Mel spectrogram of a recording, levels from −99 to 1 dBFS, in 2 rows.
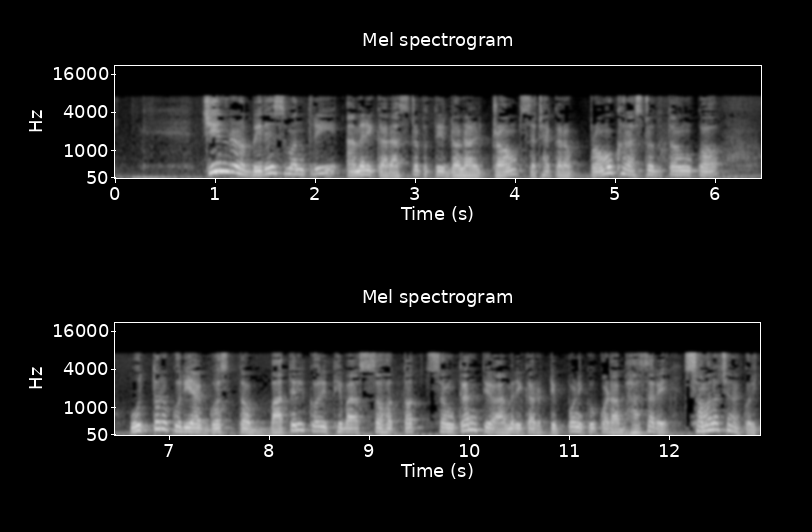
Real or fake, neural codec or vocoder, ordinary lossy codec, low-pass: real; none; none; 7.2 kHz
